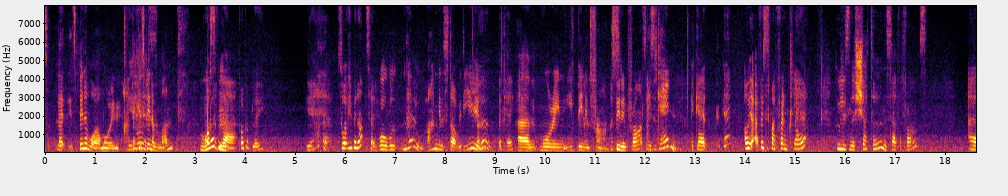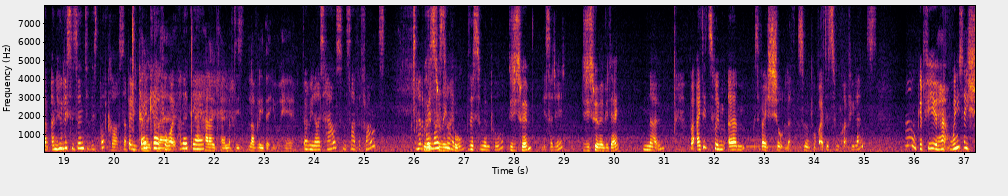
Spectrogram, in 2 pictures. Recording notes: on a Virgin train from Birmingham to Euston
